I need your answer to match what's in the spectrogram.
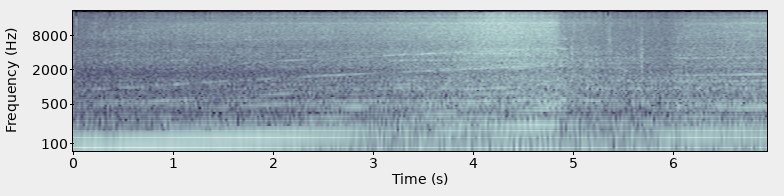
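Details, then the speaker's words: Toyota Chaser JZX100 after an R154 manual swap with a DIY driveshaft extension, test drive: droning rasp when accelerating under load at low rpm, easing as revs climb; source unclear, driver unsure whether normal. "Okay, there's a weird noise when I accelerate. I don't know if it's normal. It's not doing that on higher RPMs, but on low RPM it does that."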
